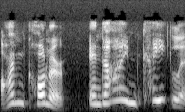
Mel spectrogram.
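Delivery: clumsy fake Irish accent, high and sing-song. Joking that both speakers are irish, attempting a failed irish accent. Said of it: "That was not Irish at all".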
